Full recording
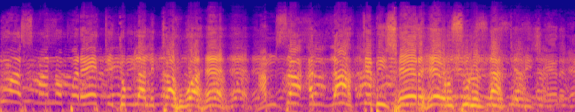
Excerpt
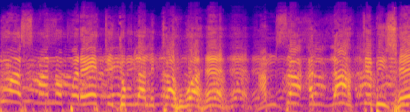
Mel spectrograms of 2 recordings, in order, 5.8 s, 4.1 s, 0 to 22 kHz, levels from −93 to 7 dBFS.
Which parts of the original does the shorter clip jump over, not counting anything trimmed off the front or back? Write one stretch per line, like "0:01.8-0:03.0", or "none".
none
